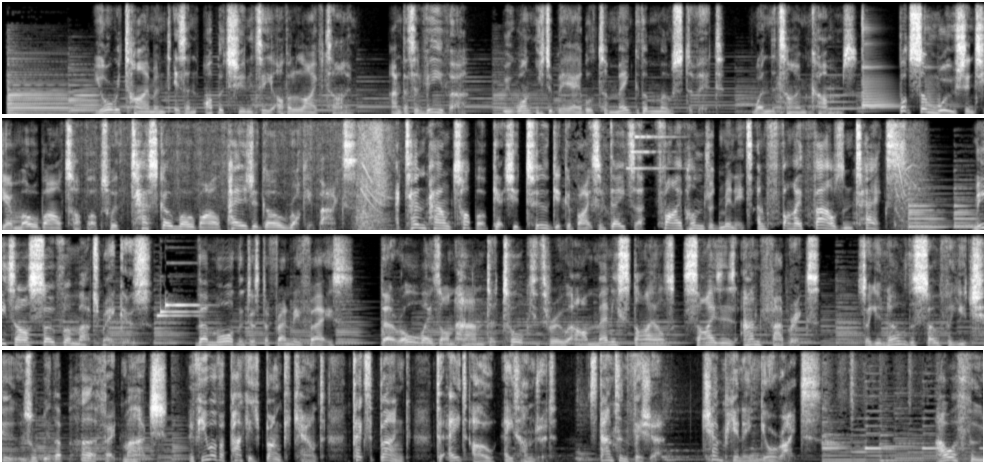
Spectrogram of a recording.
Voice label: Commercial Voice

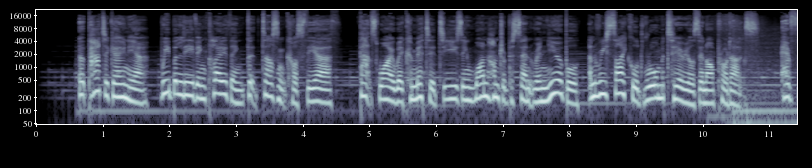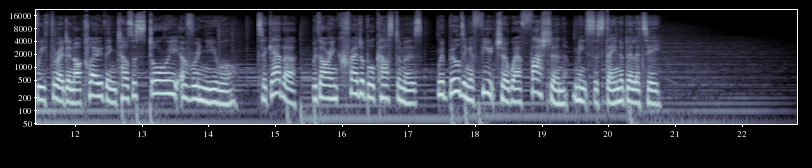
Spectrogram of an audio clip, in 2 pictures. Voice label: Narration; PATAGONIA

